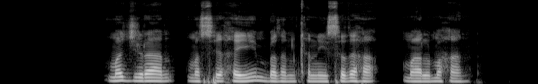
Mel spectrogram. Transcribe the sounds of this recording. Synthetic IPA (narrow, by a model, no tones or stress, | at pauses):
mɐt͡ʃɪɾaːnmɐsiːħɛjiːmbɐðɐnkʰɐniːsɐðɐɦɐ | maːlmɐhan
